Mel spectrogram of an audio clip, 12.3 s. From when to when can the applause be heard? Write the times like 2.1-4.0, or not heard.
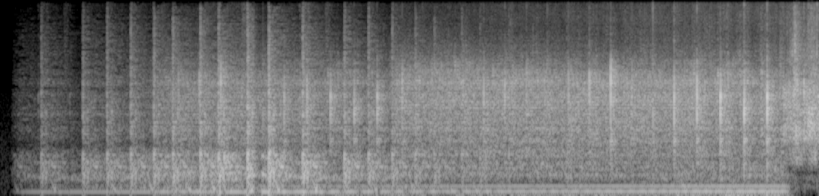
2.2-12.2.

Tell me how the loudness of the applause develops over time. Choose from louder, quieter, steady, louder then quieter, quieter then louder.
louder.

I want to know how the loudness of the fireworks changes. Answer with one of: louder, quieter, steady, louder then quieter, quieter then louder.
louder then quieter.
